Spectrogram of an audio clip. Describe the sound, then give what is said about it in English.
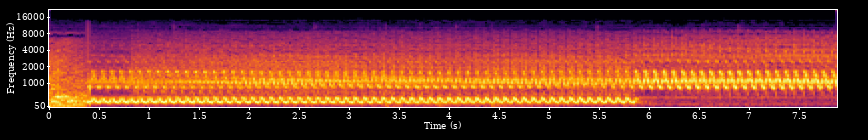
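A loud police car siren blares near Malibu Pier in a rapid, steady electronic warble for several seconds; its lower tone drops out near the end while the higher pulsing wail continues. No one speaks. “And look at all these police cars here.”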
